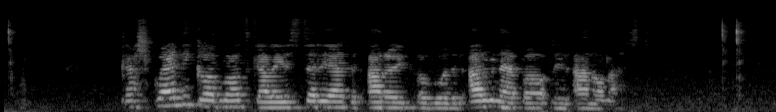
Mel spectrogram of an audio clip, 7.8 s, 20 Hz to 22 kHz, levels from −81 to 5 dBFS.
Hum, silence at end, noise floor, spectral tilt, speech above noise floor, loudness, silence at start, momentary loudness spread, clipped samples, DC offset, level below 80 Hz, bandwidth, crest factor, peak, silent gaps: none; 0.35 s; -67 dBFS; -5 dB/octave; 37 dB; -31 LUFS; 0.05 s; 13 LU; under 0.1%; under 0.1%; -66 dBFS; 11.5 kHz; 18 dB; -14 dBFS; none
